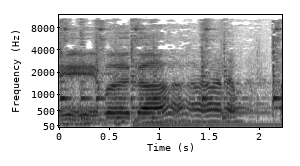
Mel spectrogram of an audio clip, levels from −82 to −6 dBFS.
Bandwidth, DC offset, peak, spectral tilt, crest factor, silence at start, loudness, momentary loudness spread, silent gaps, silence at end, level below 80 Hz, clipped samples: 11 kHz; under 0.1%; 0 dBFS; -3 dB/octave; 14 dB; 0 s; -14 LUFS; 9 LU; none; 0 s; -38 dBFS; under 0.1%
